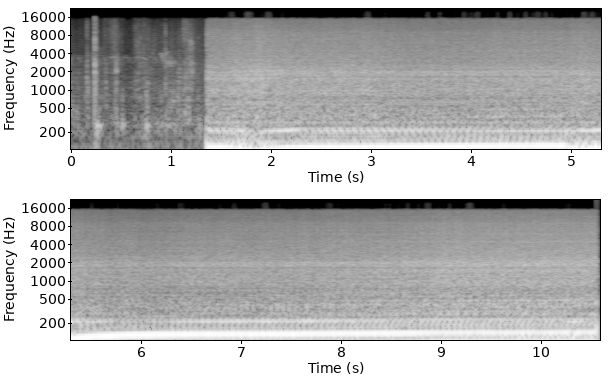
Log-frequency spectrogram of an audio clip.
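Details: Ford Mustang petrol engine idling with a slightly uneven, stumbling beat from a misfire the owner cannot locate.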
